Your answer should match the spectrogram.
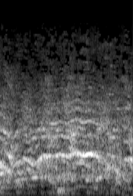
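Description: Men's voices talking and calling out over crowd chatter, with no music playing: the beat has cut out.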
